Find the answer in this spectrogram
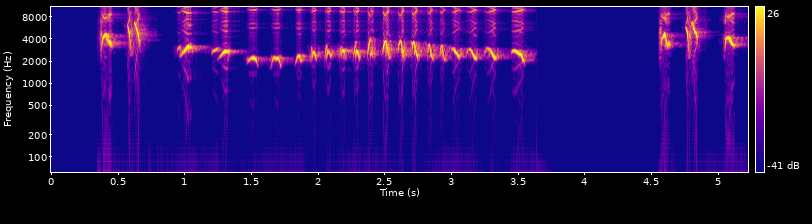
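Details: Greater green leafbird song: opening chirps give way to a long, rapid trill of ringing notes that rise gently in pitch, followed by a pause and more sharp chirps.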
